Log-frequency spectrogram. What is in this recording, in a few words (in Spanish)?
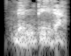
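"mentira", Spanish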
